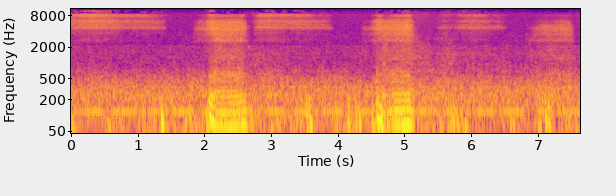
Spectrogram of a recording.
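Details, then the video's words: Astrid, a sleeping rescue dog fostered by Charming Pet Rescue in Boerne, Texas, recorded December 13, 2022. Two deep, rasping snores swell about two and a half seconds apart over a steady low hum and faint background hiss. "Astrid! This makes me happy Sweet snoring Happy sounds"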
